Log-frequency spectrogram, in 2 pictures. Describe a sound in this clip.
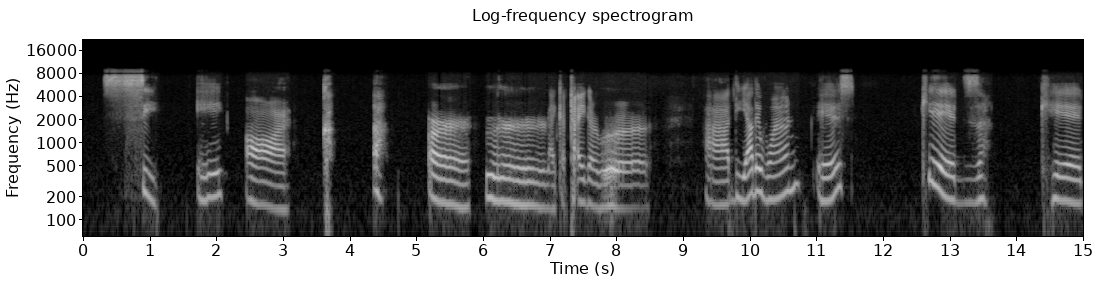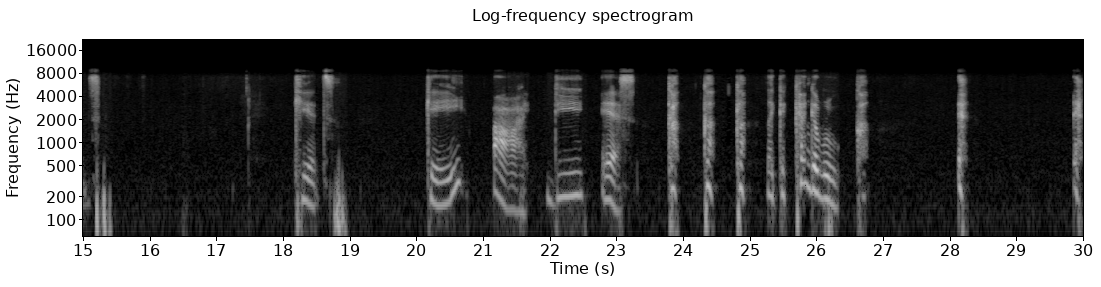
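A woman speaks calmly and clearly close by.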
